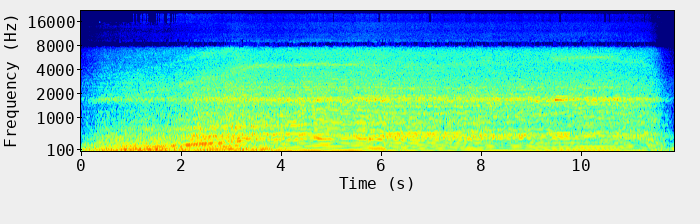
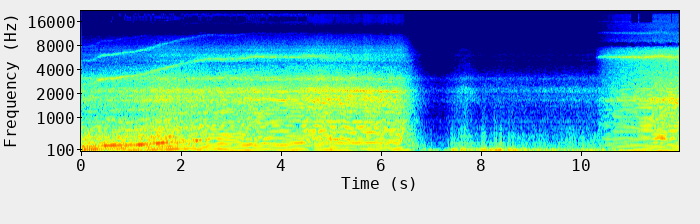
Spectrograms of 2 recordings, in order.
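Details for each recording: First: Supercharged 483 big-block Chevy on methanol with 4150 alcohol carburetors on dyno, distributor switched to rear magnetic drive: deep roar climbing cleanly through revs, no popping, drops off cleanly; normal full-throttle pull after fix. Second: 483 big-block Chevy, supercharged with alcohol 4150 carburetors, on the dyno with possibly some E85 in the fuel: hard pull climbing in pitch cuts off after about six seconds into uneven running; catastrophic failure with a burnt piston.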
